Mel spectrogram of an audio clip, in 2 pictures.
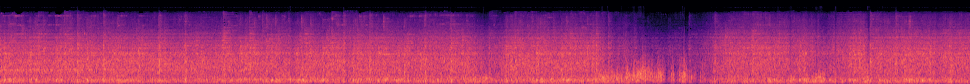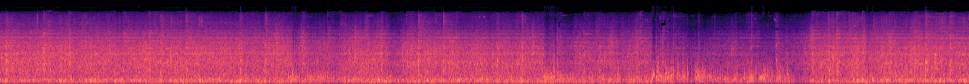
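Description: Passenger coaches rolling past close by: continuous steel-wheel-on-rail noise. The noise dips briefly twice.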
